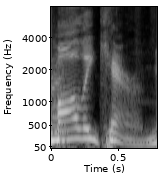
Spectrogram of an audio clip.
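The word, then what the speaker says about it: Molly Qerim: Am I saying her name right? – Molly Curum, yes. – Curum, okay. It's a Q there. I don't know why it sounds like a K, but that's fine.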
